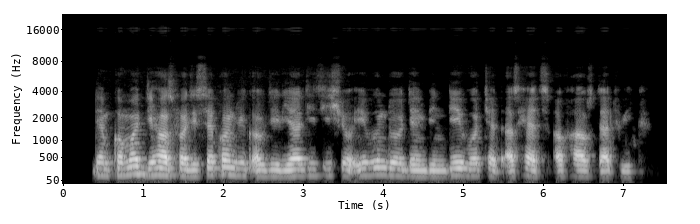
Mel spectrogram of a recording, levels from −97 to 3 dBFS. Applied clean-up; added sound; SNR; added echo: none; none; none; none.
